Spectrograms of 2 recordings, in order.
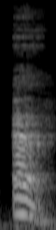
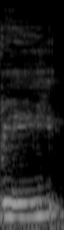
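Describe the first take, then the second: First: "eh" as the short vowel in pen; short E sound. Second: "E" said as a long, drawn-out ee; long E sound. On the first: Teacher showing first graders the short sound, short E. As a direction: say a short, open "eh". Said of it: "short sound of E is gonna go". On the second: Teacher showing first graders the long sound, long E. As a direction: hold "E" as the vowel's own name, ee. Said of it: "long sound of E is gonna go". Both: Shown as a demonstration.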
